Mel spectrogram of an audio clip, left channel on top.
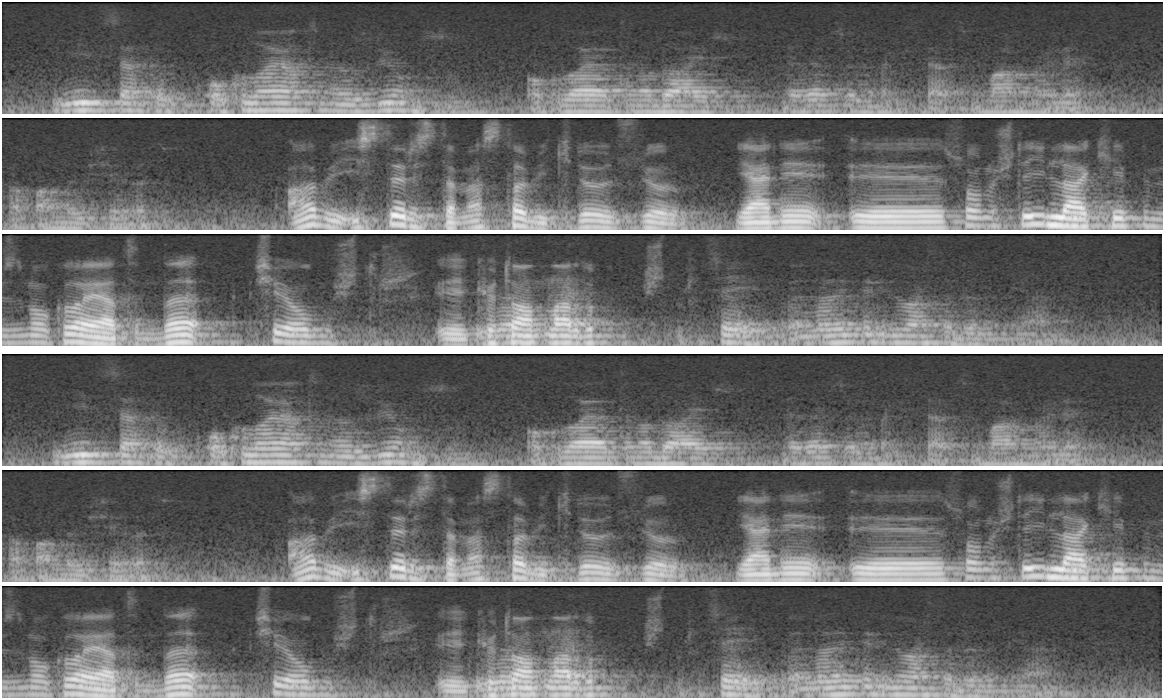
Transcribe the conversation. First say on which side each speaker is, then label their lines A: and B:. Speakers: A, on the right; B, on the left.
A: Yiğit sen ok- okul hayatını özlüyor musun? Okul hayatına dair neler söylemek istersin? Var mı öyle kafanda bir şeyler?
B: Abi ister istemez tabii ki de özlüyorum. Yani e, sonuçta illaki hepimizin okul hayatında şey olmuştur. E, kötü
A: Özellikle
B: anlar da olmuştur.
A: şey, özellikle üniversite dönemi yani.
